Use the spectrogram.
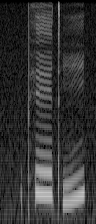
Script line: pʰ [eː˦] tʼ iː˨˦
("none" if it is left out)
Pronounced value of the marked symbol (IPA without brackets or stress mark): eː˦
